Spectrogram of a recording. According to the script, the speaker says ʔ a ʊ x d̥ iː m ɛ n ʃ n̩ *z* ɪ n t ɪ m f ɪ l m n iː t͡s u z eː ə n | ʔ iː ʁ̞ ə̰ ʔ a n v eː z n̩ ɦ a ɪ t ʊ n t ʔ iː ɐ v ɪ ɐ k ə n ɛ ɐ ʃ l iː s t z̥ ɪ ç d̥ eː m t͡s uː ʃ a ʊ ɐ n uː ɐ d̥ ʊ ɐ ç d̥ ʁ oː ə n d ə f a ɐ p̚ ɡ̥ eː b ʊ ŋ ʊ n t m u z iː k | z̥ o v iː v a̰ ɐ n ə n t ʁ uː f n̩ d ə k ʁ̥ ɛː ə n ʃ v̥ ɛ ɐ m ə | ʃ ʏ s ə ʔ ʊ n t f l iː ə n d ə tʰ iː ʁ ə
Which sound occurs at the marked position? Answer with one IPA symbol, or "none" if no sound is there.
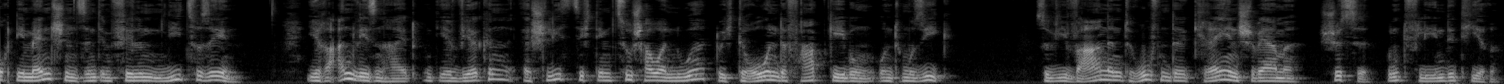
z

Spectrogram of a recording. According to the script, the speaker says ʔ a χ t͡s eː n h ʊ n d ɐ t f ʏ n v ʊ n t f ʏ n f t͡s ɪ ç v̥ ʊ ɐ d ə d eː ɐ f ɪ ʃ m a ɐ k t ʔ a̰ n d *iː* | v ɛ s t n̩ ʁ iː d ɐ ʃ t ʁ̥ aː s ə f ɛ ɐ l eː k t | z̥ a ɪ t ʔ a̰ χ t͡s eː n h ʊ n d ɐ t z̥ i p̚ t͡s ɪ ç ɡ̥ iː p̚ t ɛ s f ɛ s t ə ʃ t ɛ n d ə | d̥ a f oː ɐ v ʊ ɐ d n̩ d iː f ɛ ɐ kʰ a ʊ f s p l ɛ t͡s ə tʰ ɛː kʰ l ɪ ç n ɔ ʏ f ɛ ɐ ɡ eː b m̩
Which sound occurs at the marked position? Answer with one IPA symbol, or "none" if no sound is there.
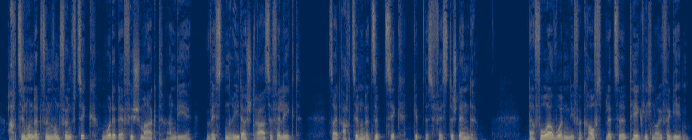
iː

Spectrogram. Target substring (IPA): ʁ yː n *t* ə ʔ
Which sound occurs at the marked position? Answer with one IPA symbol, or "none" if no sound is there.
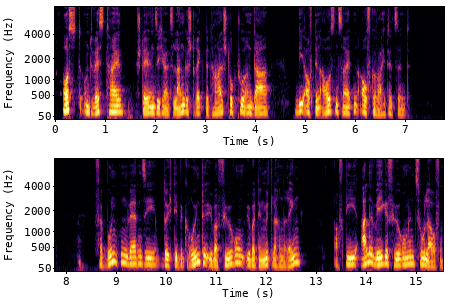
t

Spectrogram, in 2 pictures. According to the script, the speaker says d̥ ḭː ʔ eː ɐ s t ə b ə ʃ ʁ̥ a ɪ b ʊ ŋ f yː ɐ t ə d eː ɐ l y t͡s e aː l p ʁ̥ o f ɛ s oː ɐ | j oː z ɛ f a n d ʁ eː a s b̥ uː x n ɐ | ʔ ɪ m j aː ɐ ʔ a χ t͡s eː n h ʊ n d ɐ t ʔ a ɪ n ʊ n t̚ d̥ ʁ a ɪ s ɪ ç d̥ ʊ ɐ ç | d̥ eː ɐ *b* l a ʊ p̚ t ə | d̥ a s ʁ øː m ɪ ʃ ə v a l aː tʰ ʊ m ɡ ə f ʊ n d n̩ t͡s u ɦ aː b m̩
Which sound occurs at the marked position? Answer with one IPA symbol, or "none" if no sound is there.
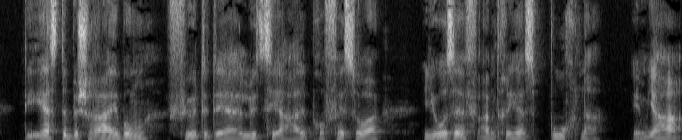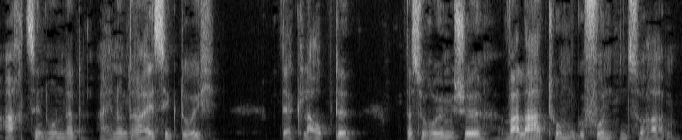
ɡ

